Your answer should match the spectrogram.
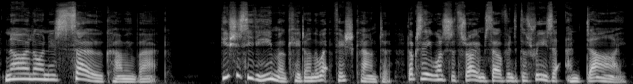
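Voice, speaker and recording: A woman's voice: on the low side, big pitch swings, fast, a little mellow, dry recording, clean studio sound. A woman voicing a cheeky, slangy fifteen-year-old schoolboy for an audiobook, over-cheerful and sarcastic. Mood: wry, sarcastic. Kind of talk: audiobook character voice.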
